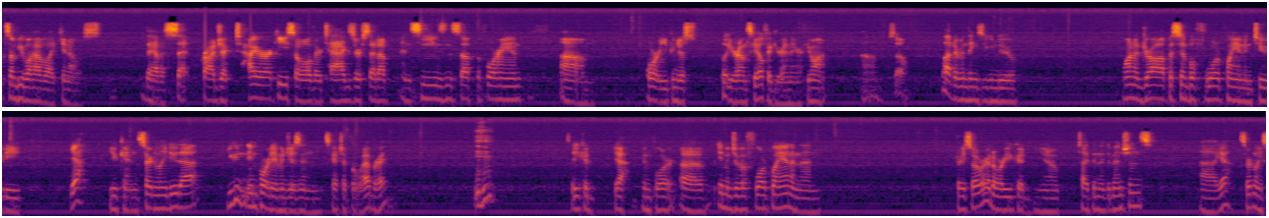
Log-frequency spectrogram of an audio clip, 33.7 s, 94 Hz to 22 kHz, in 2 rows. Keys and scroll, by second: 5.5 n, 7.9-8.9 typing, 10.8 n, 13.0-14.9 typing, 17.0 n, 18.5 space, 21.4 z, 21.9 space, 22.9 space.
